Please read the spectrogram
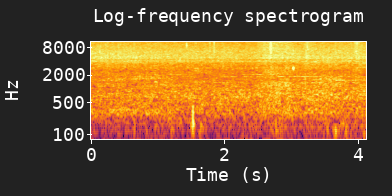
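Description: Quiet outdoor background: a faint, steady hiss with no distinct source, and one soft tick about one and a half seconds in.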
